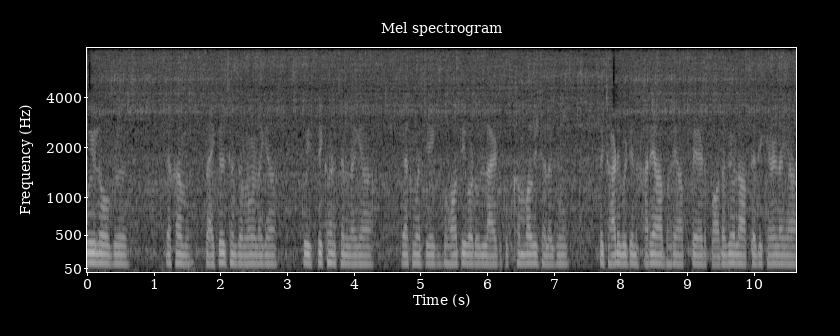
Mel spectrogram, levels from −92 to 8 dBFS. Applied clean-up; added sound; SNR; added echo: none; Water tap, faucet; 8 dB; none.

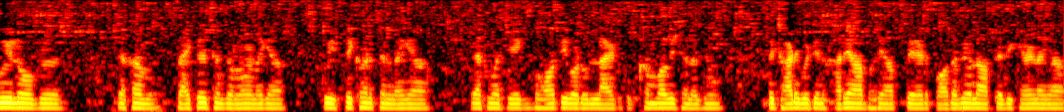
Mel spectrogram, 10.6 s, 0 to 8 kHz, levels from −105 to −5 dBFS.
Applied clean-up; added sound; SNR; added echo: classical method Wiener filter.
